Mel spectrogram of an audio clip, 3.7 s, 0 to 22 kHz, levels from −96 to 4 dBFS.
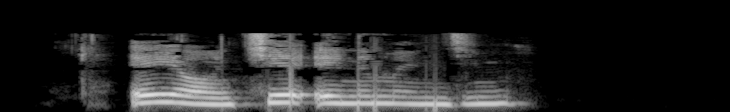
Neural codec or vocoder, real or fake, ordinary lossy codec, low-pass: none; real; MP3, 32 kbps; 7.2 kHz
